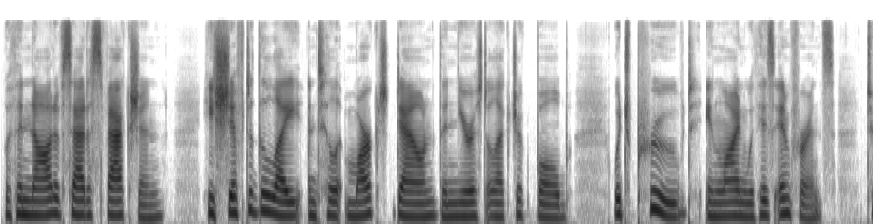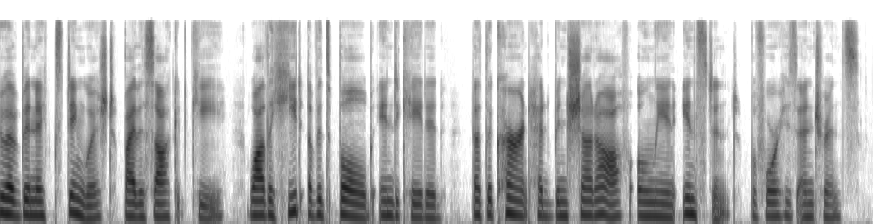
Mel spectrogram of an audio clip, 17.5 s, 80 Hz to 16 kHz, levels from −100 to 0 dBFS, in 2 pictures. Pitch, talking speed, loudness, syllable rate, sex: 185 Hz, 180 wpm, -22 LUFS, 5.3 syllables/s, female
